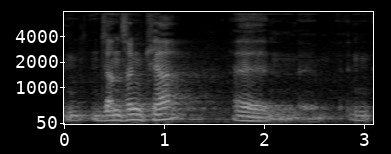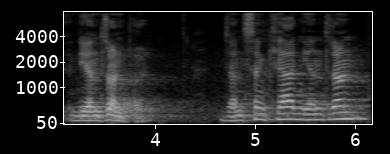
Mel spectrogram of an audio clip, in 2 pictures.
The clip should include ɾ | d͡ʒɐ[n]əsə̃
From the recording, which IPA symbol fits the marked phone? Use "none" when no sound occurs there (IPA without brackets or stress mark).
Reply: n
